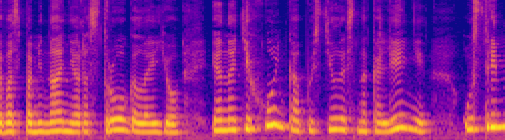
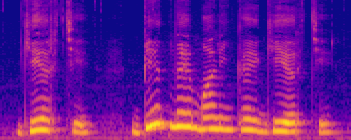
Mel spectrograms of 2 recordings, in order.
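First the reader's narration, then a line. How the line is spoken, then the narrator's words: Gentle, affectionate. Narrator (Russian): звезды так ласково мигали ей, будто приговаривая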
